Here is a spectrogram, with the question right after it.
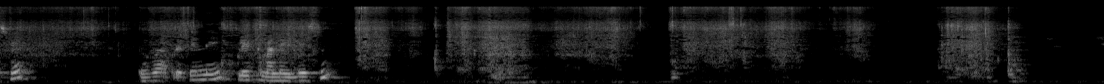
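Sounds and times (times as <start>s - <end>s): spatula stirring puffed rice: 0.0s - 10.2s.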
